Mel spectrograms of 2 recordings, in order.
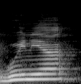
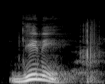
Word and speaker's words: Guinea: 40 নম্বর হচ্ছে গুইনিয়া, GUINEA, গুইনিয়া capital হচ্ছে কোনার্কি, KONARKY, কোনার্কি কি? গিনি, তাহলে গিনি, তাহলে উচ্চারণটা তাহলে গিনি, কিন্তু লিখবো আমরা GUINEA, ঠিক আছে, গিনি।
